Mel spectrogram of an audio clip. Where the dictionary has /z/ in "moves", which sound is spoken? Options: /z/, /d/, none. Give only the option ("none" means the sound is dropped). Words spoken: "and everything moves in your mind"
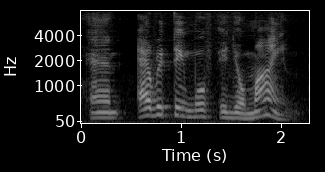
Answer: none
